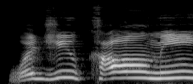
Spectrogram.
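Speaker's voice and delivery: loud, slow, words smeared and slurred together. Speaker retelling a confrontation, imitating the man slurring his words. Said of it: "slurring his words".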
